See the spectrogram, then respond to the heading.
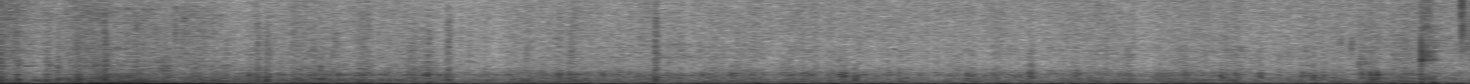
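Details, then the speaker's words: Honda CR-V rear differential after flushing and refilling with new oil, steering at full left lock: a low, steady drivetrain rumble with no creak, squeal or whine. The differential noise is fixed and engagement is smooth. "никаких звуков из редуктора нет то есть можно считать эту проблему побежденной полностью то есть все работает все подключается ничего не воет"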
